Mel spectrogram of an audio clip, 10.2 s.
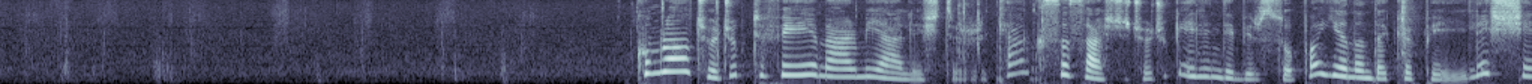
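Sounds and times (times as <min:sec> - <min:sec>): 
footsteps of a boy walking along the foot of some rocks: 0:00.0 - 0:05.0
speech: 0:04.4 - 0:10.2.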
